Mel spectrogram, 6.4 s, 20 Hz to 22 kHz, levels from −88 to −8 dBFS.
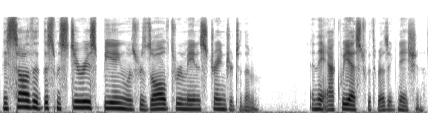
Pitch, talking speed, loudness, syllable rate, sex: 170 Hz, 175 wpm, -18 LUFS, 5.4 syllables/s, female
